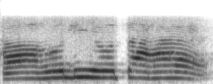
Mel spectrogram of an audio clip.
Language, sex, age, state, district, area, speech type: Hindi, female, 30-45, Bihar, Vaishali, rural, conversation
